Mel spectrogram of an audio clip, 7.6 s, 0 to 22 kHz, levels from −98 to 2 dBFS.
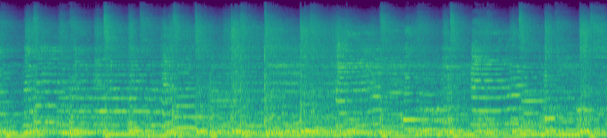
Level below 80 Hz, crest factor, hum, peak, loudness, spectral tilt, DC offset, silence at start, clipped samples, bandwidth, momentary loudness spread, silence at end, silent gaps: -30 dBFS; 10 dB; none; -2 dBFS; -14 LUFS; -5.5 dB/octave; under 0.1%; 0 s; under 0.1%; 17.5 kHz; 2 LU; 0 s; none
